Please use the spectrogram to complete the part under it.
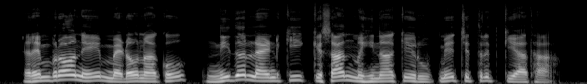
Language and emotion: Hindi, neutral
